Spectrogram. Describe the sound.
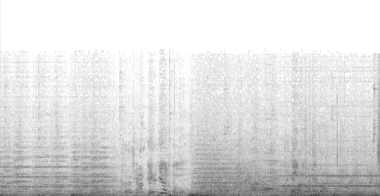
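Rhythmic, shuffling footsteps of costaleros carrying the procession float of the Cristo de las Tres Caídas on a cold night, at the corner of Calle Rioja and Velázquez, a steady scrape of many feet moving together, heard under a continuous murmur of voices.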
